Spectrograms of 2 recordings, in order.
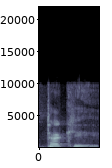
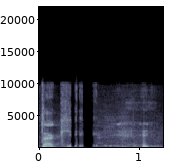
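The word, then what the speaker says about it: Türkiye: made by it is not called tur it's tury it's only written te but it's pronounced Taki thank you I that is the name of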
